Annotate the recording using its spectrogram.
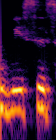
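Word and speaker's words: WiCyS: of information about the wheesus organization so we often go by our acronym lisa's w-i-c-y-s and it's pronounced like we sisters and that's exactly what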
